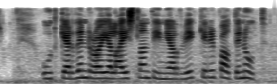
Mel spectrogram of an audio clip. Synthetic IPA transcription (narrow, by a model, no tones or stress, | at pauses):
uːt̪cɛɾðɪnrɔːjalaːjst̪lant̪ɪnjaɾðvɪːcɪɾɪɾpaːwt̪ɪnuːt̪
